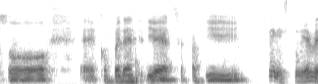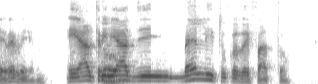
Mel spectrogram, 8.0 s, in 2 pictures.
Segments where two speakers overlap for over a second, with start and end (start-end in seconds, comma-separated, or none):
none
